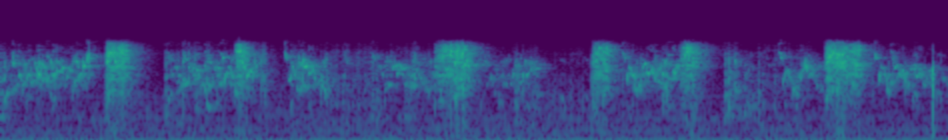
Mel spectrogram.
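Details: Kale-eating pet budgerigars, one green, one blue, one white, give rapid scratchy warbling with sharp louder chirp bursts every second or so.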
